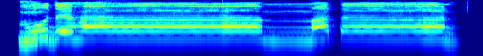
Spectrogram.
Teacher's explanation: সাদ্দা আসছে। সো সাদ্দা হলে এটাকে 6 হরকত পরিমাণ টানবেন, মানে 6 কাউন্টস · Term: মাদ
